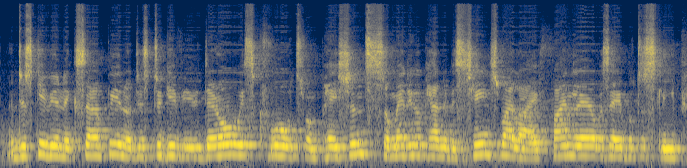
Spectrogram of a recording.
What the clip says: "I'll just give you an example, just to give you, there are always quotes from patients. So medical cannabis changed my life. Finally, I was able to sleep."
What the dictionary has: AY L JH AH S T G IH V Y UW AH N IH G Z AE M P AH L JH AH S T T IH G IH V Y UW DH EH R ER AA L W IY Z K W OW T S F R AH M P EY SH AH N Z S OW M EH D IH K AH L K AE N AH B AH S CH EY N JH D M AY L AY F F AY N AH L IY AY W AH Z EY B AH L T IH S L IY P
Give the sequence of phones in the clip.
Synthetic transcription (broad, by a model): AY JH AH S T G IH V Y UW AH N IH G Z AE M P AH N JH AH S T T IH G IH V Y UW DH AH R AA L W IY Z K W OW T S F R AH M P EY SH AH N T S OW M EH D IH K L K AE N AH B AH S CH EY N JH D M AY L AY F F AY N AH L IY AY W AH Z EY B AH L T IH S L IY P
